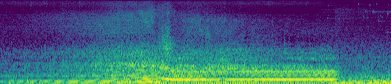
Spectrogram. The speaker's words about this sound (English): A stolen car, busted headlight, a quiet back road.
